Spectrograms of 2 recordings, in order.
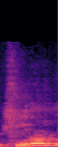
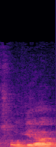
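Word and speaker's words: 足: 잘 꾸미는 겉모습 영색 이건이 주라고 읽어야 됩니다 족이라고 읽지 않고 족이 이때는 지나칠 주 이렇게 읽습니다 주공 그래서 교원 색과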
